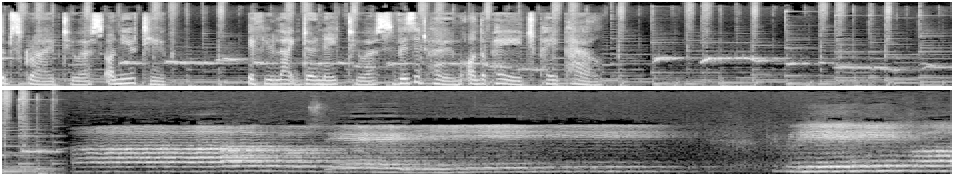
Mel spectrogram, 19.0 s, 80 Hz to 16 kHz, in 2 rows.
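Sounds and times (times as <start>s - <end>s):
choir-like voices holding chords: 10.2s - 16.3s, 17.2s - 19.0s.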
